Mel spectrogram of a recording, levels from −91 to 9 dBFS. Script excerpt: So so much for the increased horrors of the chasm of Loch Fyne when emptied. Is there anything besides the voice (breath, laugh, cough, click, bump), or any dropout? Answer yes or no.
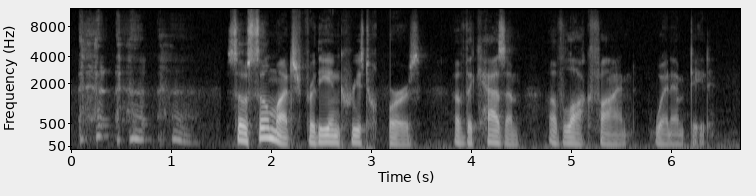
yes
